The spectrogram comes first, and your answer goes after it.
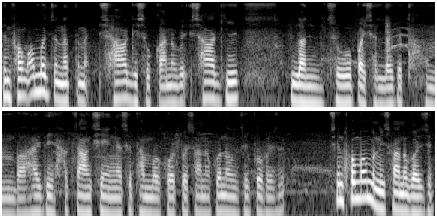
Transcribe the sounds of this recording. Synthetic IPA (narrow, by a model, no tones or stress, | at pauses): sinpʰamɐmɐd͡ʒɐnɐtɐnaisaɡisukːanɐbɐʔisaɡi | lɐnsupajsʰɐlːɐjbɐtʰɐmbɐɦajdihak̚t͡ʃaŋseŋnɐsutʰɐmbɐkʰot̚bɐsanɐkʰonɐzipɾopʰes̬ɐɾ | sinpʰamɐmɐnisanɐbɐhajse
